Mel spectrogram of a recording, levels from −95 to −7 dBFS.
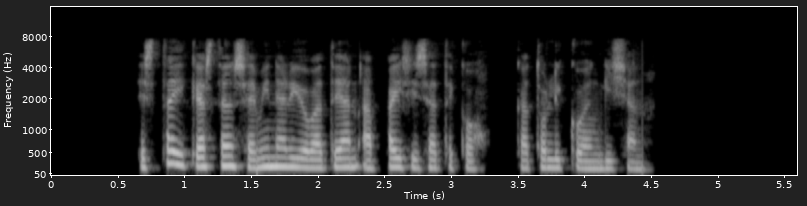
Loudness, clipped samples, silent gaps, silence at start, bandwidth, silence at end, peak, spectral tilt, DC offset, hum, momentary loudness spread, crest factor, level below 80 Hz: -35 LUFS; under 0.1%; 2.48-2.52 s, 3.30-3.50 s; 0.65 s; 7.6 kHz; 1.1 s; -18 dBFS; -4.5 dB/octave; under 0.1%; none; 12 LU; 18 dB; -76 dBFS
